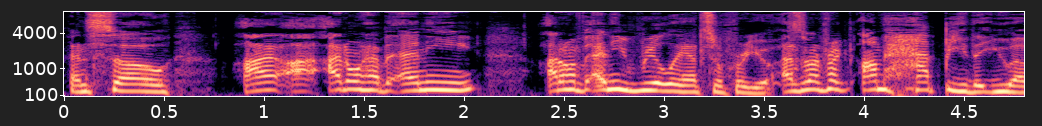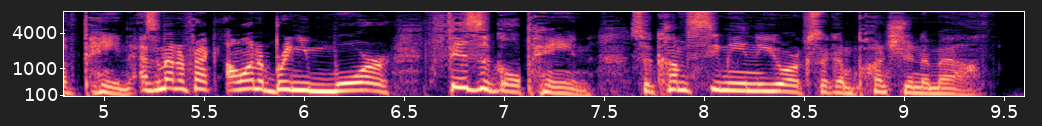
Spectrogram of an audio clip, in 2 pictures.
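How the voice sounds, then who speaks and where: Guy around 40, high raspy voice, blunt off the cuff advice, dry close sound. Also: animated, rapid-fire, a bit bright, no room sound. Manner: blunt, emphatic, informal. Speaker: audiobook author answering listener questions.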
